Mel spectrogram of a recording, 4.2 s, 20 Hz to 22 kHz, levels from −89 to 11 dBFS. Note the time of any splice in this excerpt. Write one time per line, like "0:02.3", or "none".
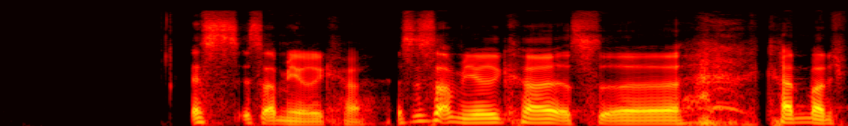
none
